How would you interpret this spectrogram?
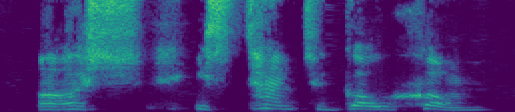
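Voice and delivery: plainly angry, cross delivery. Speaker demonstrating one sentence said with different emotions: angry voice.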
